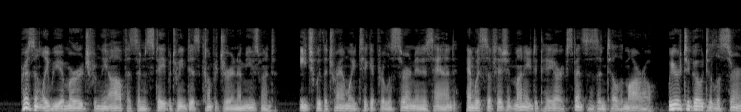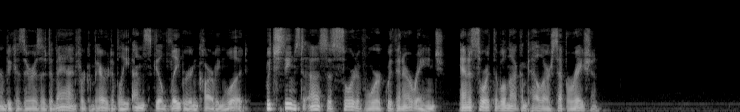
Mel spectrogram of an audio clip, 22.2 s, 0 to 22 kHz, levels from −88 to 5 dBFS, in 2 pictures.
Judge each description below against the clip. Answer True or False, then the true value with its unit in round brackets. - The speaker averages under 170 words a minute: False (195 wpm)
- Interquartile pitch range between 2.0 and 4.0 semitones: False (4.6 semitones)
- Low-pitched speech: True (75 Hz)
